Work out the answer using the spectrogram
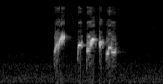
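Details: Female Red-whiskered bulbul kept as a decoy bird, singing in the full 'sổ bọng' style: a quick burst of five bright, slurred whistled notes, rising then falling, lasting under a second against a quiet background.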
